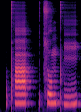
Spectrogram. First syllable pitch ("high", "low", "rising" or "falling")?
high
